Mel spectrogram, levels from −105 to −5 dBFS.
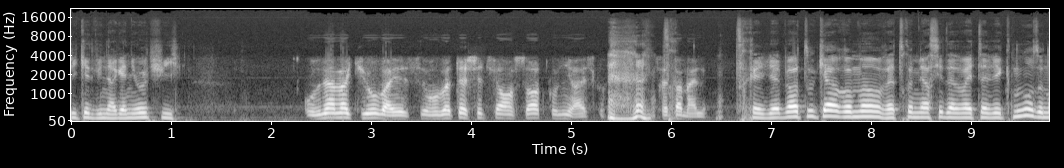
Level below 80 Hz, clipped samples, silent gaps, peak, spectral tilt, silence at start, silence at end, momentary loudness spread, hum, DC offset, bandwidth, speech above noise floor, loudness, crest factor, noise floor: -50 dBFS; under 0.1%; none; 0 dBFS; -6.5 dB/octave; 0 s; 0 s; 11 LU; none; under 0.1%; 17.5 kHz; 34 dB; -17 LUFS; 16 dB; -50 dBFS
